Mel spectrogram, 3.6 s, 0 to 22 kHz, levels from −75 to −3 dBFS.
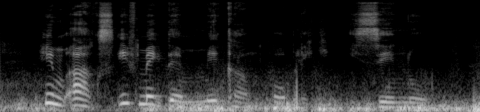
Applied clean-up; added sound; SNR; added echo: none; Thunder / Wind; -2 dB; none.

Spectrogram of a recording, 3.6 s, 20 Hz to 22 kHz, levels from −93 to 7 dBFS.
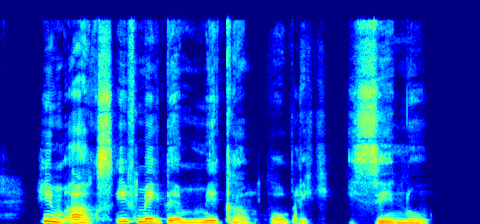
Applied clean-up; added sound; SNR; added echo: neural mask model Resemble Enhance denoiser.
